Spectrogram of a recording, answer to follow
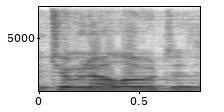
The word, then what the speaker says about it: Tuminello: I didn't want to mispronounce your last name. It's phonetically spelled. Tuminello. See? Thank you. So obviously Yes. Last name Tuminello, you got that correct.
